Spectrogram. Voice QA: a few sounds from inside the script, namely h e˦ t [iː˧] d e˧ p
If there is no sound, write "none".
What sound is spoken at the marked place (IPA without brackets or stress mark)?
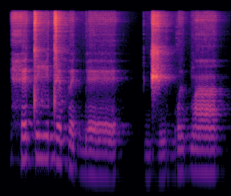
iː˦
